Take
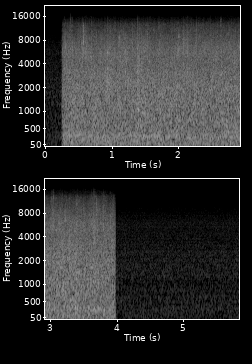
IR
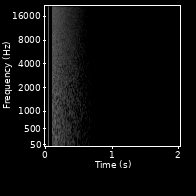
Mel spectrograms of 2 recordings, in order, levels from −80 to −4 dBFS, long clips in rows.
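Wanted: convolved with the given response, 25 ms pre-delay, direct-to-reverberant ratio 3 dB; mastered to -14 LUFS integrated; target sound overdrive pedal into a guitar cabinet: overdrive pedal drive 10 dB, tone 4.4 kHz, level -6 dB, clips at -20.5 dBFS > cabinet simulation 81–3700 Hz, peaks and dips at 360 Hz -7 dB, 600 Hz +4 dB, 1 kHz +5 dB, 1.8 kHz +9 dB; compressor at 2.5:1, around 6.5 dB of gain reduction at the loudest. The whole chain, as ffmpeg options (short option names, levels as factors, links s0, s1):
-filter_complex "[0:a]acompressor=threshold=0.0158:ratio=2.5,asplit=2[s0][s1];[1:a]atrim=start_sample=2205,adelay=25[s2];[s1][s2]afir=irnorm=-1:irlink=0,volume=0.447[s3];[s0][s3]amix=inputs=2:normalize=0,asplit=2[s4][s5];[s5]highpass=f=720:p=1,volume=3.16,asoftclip=type=tanh:threshold=0.0944[s6];[s4][s6]amix=inputs=2:normalize=0,lowpass=f=4400:p=1,volume=0.501,highpass=81,equalizer=f=360:t=q:w=4:g=-7,equalizer=f=600:t=q:w=4:g=4,equalizer=f=1000:t=q:w=4:g=5,equalizer=f=1800:t=q:w=4:g=9,lowpass=f=3700:w=0.5412,lowpass=f=3700:w=1.3066,volume=5.62"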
